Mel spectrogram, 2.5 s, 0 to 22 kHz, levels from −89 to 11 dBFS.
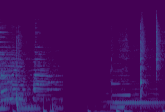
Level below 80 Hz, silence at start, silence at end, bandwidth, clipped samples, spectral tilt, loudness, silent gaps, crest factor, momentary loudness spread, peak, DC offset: -84 dBFS; 0 s; 0 s; 19 kHz; under 0.1%; -2 dB/octave; -61 LUFS; none; 28 dB; 12 LU; -34 dBFS; under 0.1%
